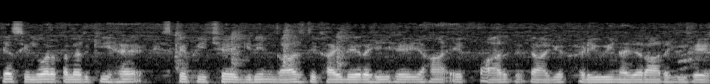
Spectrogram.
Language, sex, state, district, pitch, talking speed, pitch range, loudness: Hindi, male, Uttar Pradesh, Jalaun, 115 Hz, 205 wpm, 110-115 Hz, -16 LUFS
